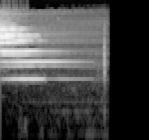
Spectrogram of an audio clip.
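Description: Notification-bell sound effect: one bright chime struck once, ringing and fading over about a second and a half, then a short click just before the audio cuts off.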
